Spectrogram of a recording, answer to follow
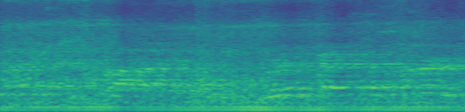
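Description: Electric motors of radio-controlled short course trucks whining as they race, the pitch rising and falling with throttle, over a steady low hum.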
